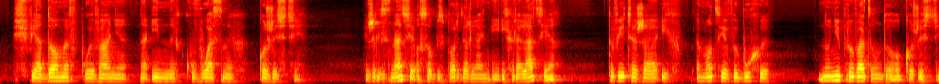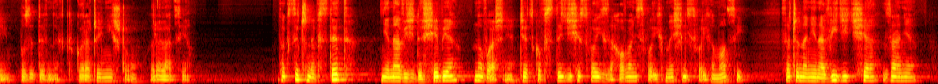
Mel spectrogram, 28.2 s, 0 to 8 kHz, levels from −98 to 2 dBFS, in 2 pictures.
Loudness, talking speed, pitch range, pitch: -29 LUFS, 110 wpm, 125-150 Hz, 135 Hz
